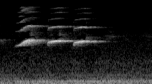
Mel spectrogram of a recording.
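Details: Common hill myna from a tutor recording for silent young mynas gives a high, clear, level whistle in three joined pulses, lasting about a second.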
